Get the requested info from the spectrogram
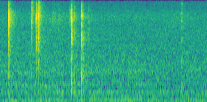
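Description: Four short, sharp taps and clicks within the first second, as things are handled on a kitchen counter, over a steady low background hum.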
